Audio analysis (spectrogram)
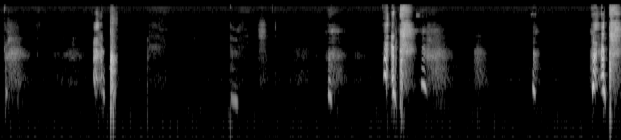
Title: Quiet congested stifled sneezes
